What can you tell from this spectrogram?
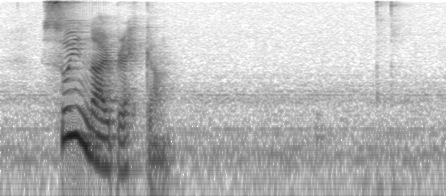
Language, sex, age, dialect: Faroese, female, 36-60, Norðurstreymoy/Eysturoy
